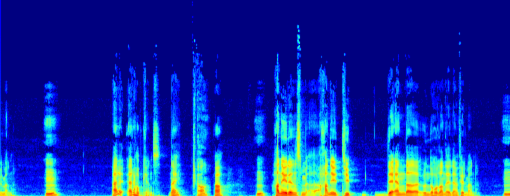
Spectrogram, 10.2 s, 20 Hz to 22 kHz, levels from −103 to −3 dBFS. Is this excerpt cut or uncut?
cut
